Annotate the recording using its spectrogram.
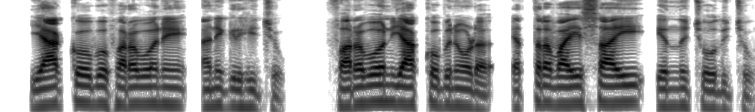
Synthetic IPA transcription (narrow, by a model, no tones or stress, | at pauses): jaːkːo̞ːbɨfɐrɐʋo̞ːne̞ɐnuɡɾɐɦit͡ɕːṵ | fɐrɐʋo̞ːnjaːkːo̞ːbino̞ːɽɨe̞t̪rɐʋɐjɐsaːjie̞nːɨt͡ɕo̞ːd̪it͡ɕːṵ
